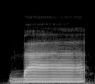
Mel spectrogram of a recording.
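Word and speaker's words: ب: থেকে খুব স্বাভাবিকভাবে আমরা বা ঠোটের কোনরকম বাড়তি কোন ব্যবহার হবে না। আমরা ঠোট মিলাবো না বা ঠোটকে বেশি উন্মুক্ত করবো না। যেভাবে রয়েছে ঠিক সেভাবে আমরা উচ্চারণ করব।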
